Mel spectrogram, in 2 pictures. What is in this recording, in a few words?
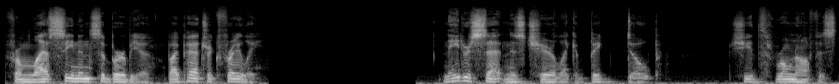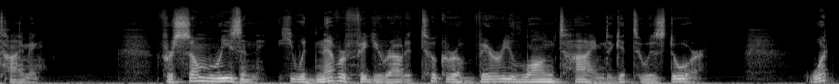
Men Audio Book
